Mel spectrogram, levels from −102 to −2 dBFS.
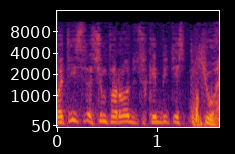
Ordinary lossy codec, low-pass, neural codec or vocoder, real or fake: MP3, 48 kbps; 14.4 kHz; vocoder, 48 kHz, 128 mel bands, Vocos; fake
